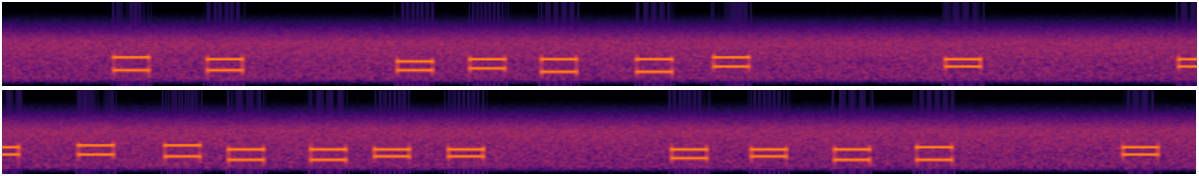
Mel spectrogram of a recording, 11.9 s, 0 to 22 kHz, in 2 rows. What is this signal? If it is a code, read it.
DTMF, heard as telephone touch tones, dialled by hand, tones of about 180 ms. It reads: 65 4822# 0 0#91177 4712 0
